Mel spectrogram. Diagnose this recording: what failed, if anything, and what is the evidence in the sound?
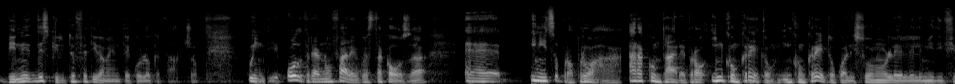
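Short concealed packet loss in the network path: right after "effettivamente quello che faccio", at 2.55–2.60 s and again at 2.75–2.79 s, the speech smears briefly. Each time about 20 ms of audio was lost, and the decoder filled the gap by extending the preceding sound before blending back into the real signal.

A short stall from a late packet sits between those two losses, at 2.64–2.69 s, just before "oltre a non fare". The jitter buffer ran dry, so the receiver held the last sound for about 30 ms until the packet arrived, then continued from the same point. Nothing was lost, but the sound is briefly drawn out.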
